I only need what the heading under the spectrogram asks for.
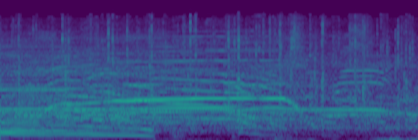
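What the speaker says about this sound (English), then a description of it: "That one got the Regis Jesuit crowd fired up" Crowd at a high school boys lacrosse game between Cherry Creek and Regis Jesuit cheering after a behind-the-back goal, with loud whoops and shouts swelling and then easing, and an announcer talking over it.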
